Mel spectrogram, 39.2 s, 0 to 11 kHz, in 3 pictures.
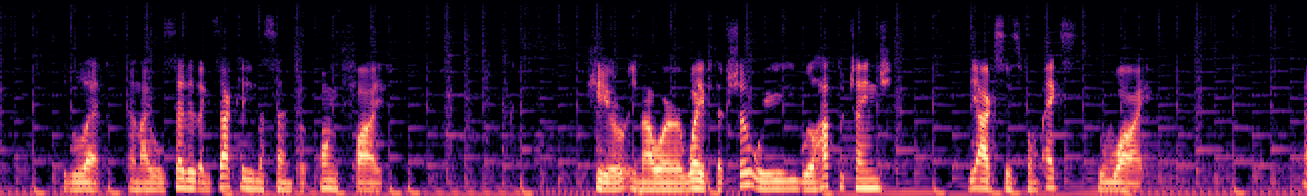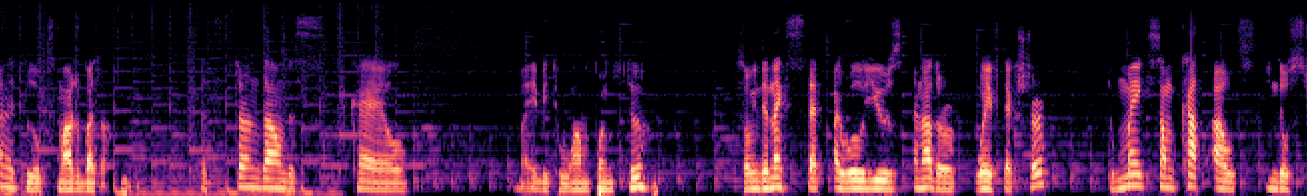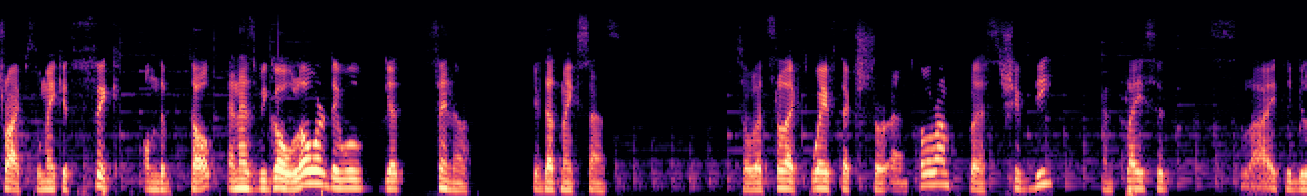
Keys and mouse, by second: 0.0-0.4 drag, 0.7 click, 1.4-3.6 drag, 4.4 middle click, 6.3 click, 10.2-11.3 drag, 13.1-14.1 drag, 14.8 click, 15.8-18.9 drag, 21.3-24.5 drag, 26.6 click, 32.5-32.9 drag, 34.6 ctrl+z, 35.2 shift+d.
